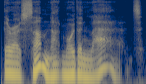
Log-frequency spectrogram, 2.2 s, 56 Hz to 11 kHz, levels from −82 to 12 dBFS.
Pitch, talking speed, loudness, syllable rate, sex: 110 Hz, 190 wpm, -18 LUFS, 4.2 syllables/s, male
